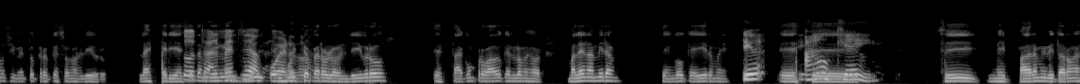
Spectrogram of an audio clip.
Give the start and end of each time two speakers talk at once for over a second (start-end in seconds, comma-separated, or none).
1.8-3.1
